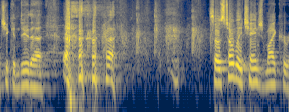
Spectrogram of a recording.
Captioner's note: audience applauding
